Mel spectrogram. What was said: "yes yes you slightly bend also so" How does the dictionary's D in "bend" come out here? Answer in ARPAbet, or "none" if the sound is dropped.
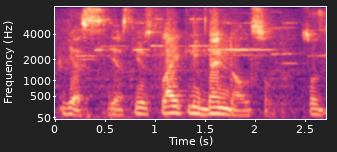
D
